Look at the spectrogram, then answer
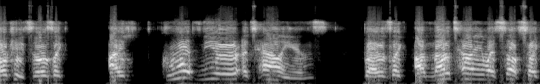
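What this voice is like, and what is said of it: Usual voice. Nothing is said of it.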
